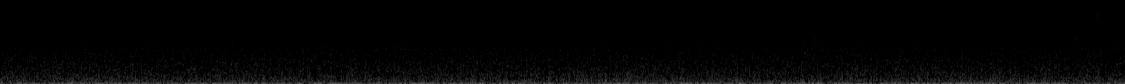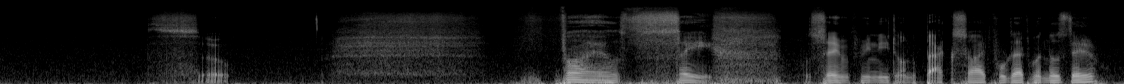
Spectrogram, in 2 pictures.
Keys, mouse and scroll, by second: 0.4-3.6 drag, 4.5-7.6 drag, 5.6 right click, 10.7 alt+d, 15.1 middle click, 15.4 a, 18.9 middle click, 20.7-22.1 scroll down 1, 22.3 middle click.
